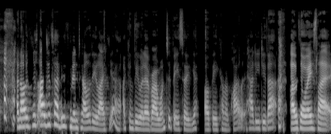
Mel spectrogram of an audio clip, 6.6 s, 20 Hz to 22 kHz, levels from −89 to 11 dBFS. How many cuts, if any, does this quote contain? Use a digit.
2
